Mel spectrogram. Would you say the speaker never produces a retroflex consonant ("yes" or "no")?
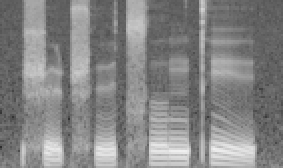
no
